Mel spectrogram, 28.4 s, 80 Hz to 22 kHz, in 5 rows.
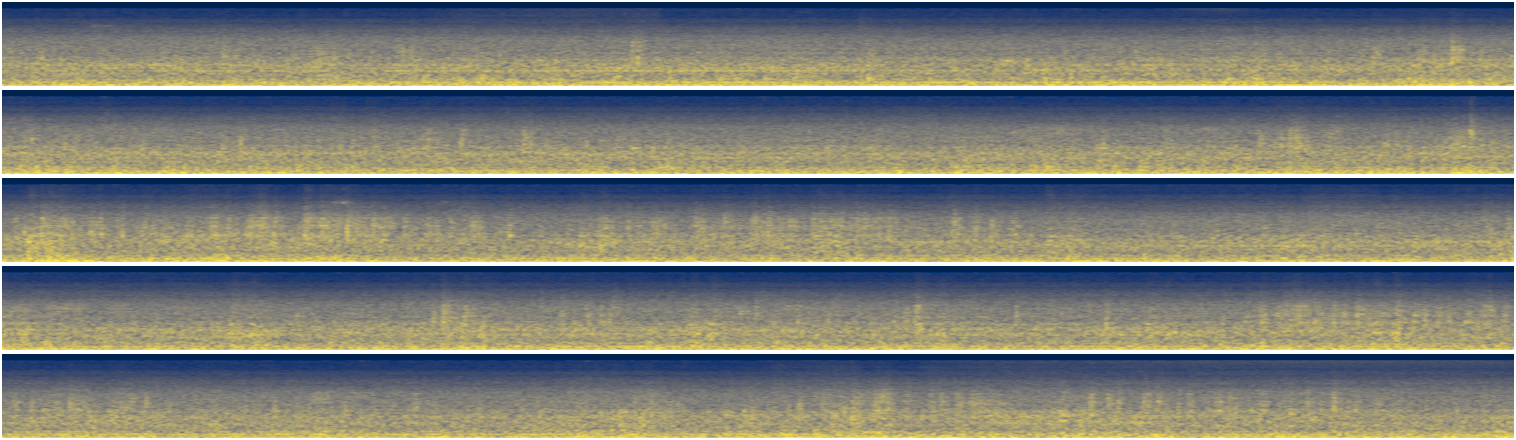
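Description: Keihan 3000 series electric train running along the line, heard from inside the car: a steady low rumble of wheels on rail with scattered clicks and a faint hum that comes and goes.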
